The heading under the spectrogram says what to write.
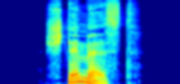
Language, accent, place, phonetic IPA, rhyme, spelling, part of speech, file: German, Germany, Berlin, [ˈʃtɛməst], -ɛməst, stemmest, verb, De-stemmest.ogg
- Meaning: second-person singular subjunctive I of stemmen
